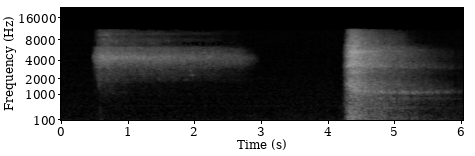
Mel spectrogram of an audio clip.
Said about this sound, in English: So take that breath now.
